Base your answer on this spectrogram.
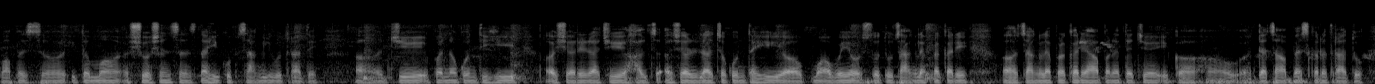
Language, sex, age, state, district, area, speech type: Marathi, male, 30-45, Maharashtra, Thane, urban, spontaneous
